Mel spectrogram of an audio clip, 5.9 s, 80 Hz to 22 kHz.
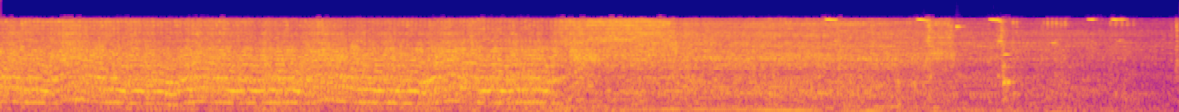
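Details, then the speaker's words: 1939 Chevrolet Master on its first start attempt after 48 years, with sandblasted plugs and a hooked-up coil. Steady cranking at about three beats a second with occasional weak puffs, as if one cylinder is catching. It is firing intermittently and won't pick up; the cause is unconfirmed. "Definitely she's firing a little, doesn't she? Yeah, she was trying. Puffing."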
